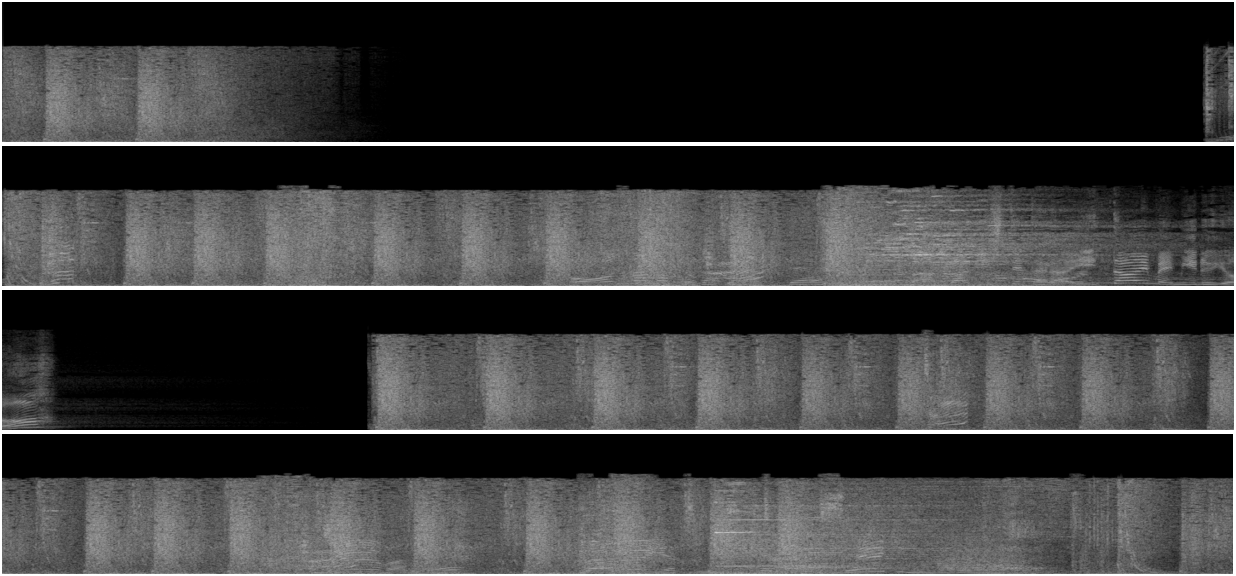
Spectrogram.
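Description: Video game fight effects crackle with rapid strikes and bursts.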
